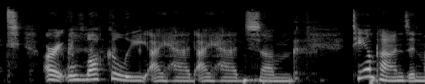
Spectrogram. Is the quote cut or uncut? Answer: cut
